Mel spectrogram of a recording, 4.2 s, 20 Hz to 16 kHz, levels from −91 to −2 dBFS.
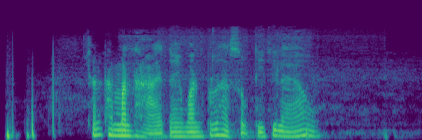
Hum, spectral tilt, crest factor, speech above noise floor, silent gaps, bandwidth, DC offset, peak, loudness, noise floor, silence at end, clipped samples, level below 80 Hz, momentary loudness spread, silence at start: none; -7.5 dB/octave; 24 dB; 32 dB; none; 7.8 kHz; under 0.1%; -4 dBFS; -25 LUFS; -56 dBFS; 0.35 s; under 0.1%; -58 dBFS; 15 LU; 0.05 s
